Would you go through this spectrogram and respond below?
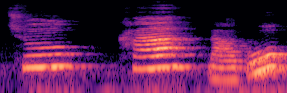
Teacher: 축하는 자음, 기역과 그 다음에 히읗이 만나서 뭐가 됩니까? 기역과 히읗이 만나 뭐가 돼요? 맞아요. 키읔이 되죠. 그래서 축하라고 발음이 됩니다. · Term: 거센소리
